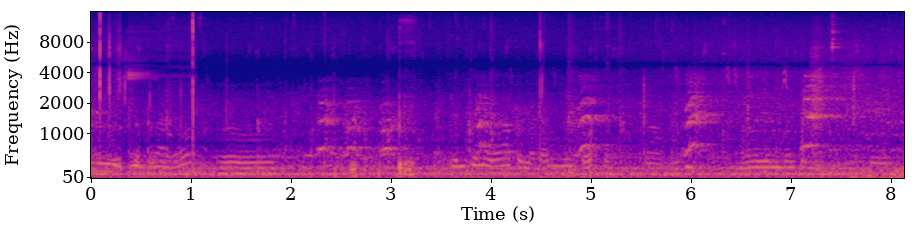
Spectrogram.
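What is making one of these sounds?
Horse hooves thud slowly on a dirt path.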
